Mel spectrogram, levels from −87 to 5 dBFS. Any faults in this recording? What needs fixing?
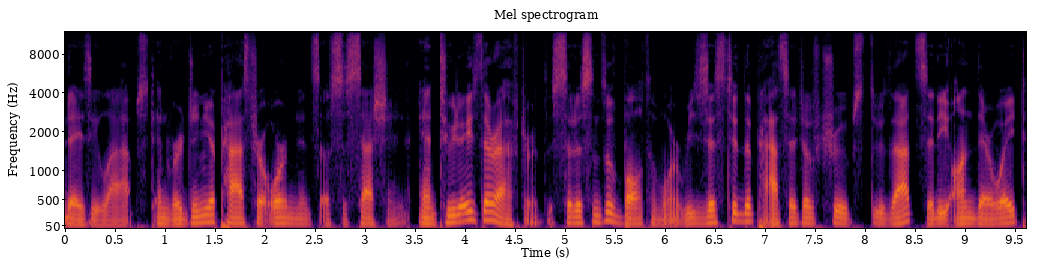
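No faults; nothing to fix.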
